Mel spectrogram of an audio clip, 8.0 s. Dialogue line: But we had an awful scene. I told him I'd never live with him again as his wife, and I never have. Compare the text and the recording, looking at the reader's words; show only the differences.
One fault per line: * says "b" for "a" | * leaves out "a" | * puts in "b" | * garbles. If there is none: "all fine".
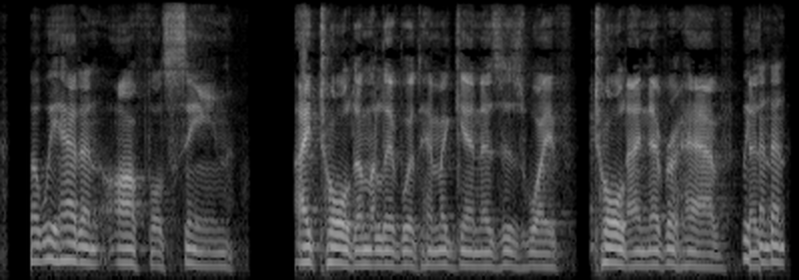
* leaves out "I'd never"
* says "told" for "and"
* garbles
